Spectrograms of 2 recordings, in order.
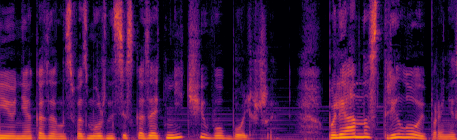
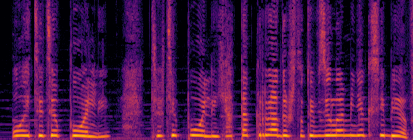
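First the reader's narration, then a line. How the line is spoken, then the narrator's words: Girl sobbing. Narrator (Russian): всхлипывала девочка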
